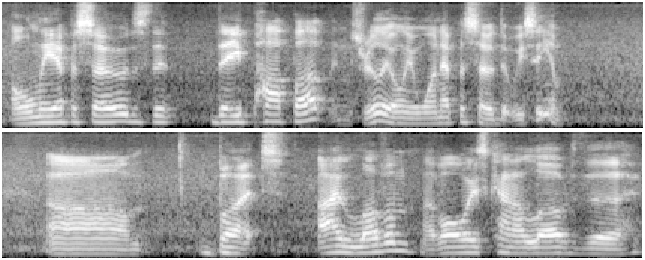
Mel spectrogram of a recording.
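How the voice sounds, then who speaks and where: A man's voice: medium pitch, moderate pace, highs cut off, a little hiss or hum. A man hosting a hobby prop-making video, explaining his build in a casual, chatty, enthusiastic way.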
